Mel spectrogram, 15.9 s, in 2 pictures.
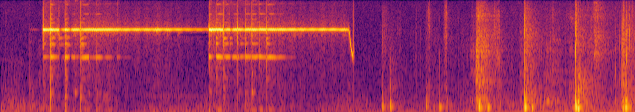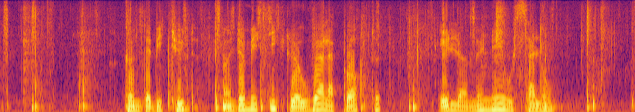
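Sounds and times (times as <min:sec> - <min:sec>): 
doorbell ringing: 0:00.4 - 0:04.4
speech: 0:09.6 - 0:12.8, 0:13.4 - 0:15.0.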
